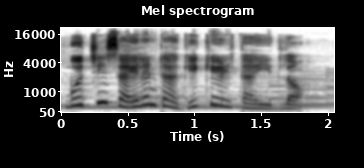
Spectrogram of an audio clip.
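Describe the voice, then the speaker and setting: A woman narrates a children's cartoon story. Her voice is high and lively, rising and falling as she tells it. Faint music plays behind her. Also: normal speed.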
